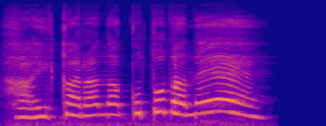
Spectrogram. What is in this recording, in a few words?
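female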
